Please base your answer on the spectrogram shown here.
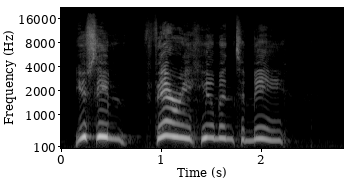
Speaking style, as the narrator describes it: she said softly

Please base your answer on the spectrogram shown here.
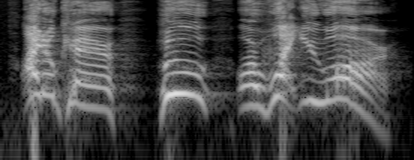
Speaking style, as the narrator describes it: he said hotly into the phone

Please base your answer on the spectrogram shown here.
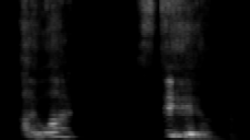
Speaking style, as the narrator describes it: said hoarsely

